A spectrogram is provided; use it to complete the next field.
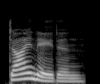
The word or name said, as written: dinadan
